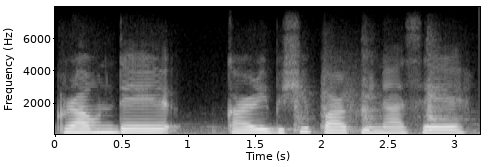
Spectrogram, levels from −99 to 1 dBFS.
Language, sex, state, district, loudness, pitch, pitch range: Nagamese, female, Nagaland, Kohima, -15 LUFS, 190 Hz, 180-205 Hz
